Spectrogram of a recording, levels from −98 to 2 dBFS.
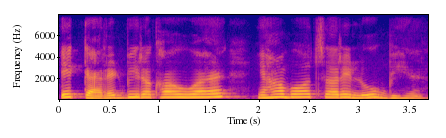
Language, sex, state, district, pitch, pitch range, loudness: Hindi, female, Jharkhand, Ranchi, 265 Hz, 235-275 Hz, -16 LUFS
